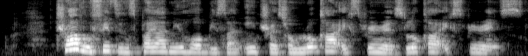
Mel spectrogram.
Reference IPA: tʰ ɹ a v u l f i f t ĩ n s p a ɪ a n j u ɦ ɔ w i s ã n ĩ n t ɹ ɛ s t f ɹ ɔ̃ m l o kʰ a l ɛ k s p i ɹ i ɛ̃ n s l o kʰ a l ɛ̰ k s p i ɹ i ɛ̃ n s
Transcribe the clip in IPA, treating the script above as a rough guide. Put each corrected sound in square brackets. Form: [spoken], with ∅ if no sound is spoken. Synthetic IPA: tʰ ɹ a v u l f i [∅] t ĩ n s p a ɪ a n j u ɦ ɔ [b] i s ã n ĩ n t ɹ ɛ s t f ɹ ɔ̃ m l o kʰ a l ɛ k s p i ɹ i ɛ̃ n s l o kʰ a l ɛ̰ k s p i ɹ i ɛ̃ n s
